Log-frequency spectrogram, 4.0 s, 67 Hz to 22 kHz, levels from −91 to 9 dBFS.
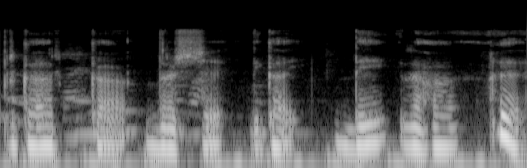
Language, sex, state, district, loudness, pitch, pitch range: Hindi, male, Rajasthan, Jaipur, -19 LUFS, 140 Hz, 135-145 Hz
